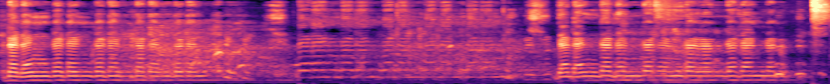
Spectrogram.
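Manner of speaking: soft, monotone repeated "dadang" sting; mock soap-opera background score, hushed and repetitive; imitated suspense music. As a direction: mimic a TV serial dragging out suspense. Mimics serial's suspense music.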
